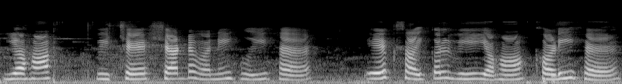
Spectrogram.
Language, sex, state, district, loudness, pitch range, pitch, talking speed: Hindi, female, Punjab, Pathankot, -15 LUFS, 235-265 Hz, 250 Hz, 115 wpm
